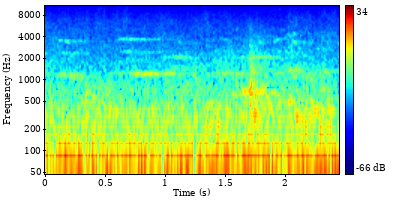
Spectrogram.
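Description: A bus pulling away: a low rumble with several steady high whining tones, and a short burst of noise near the end.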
